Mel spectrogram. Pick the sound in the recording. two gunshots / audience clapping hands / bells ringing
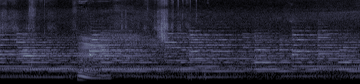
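bells ringing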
